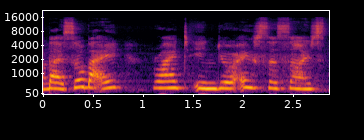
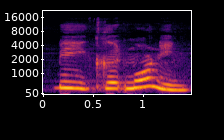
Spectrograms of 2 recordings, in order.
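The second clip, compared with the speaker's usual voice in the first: usual speaking voice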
